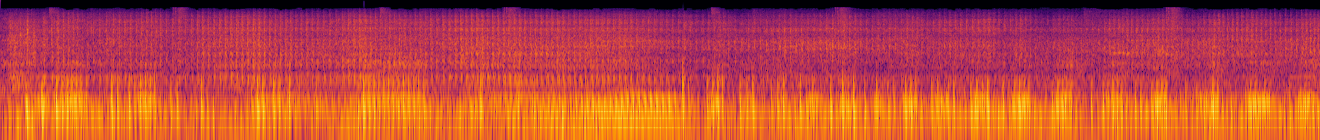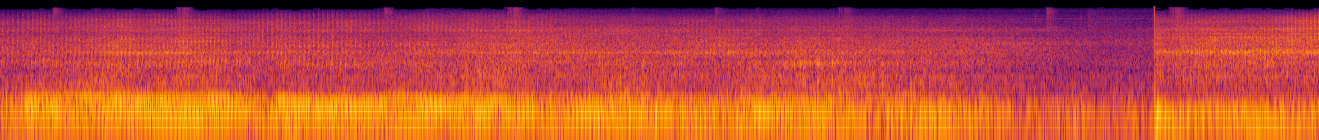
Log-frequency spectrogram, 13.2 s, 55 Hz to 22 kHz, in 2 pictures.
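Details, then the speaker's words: Honda CRF150R four-stroke after a head rebuild for a broken valve: uneven, lumpy running with loose, clattery knocks and a wavering note. It runs poorly; the owners suspect the auto decompression is staying open, need to clean the carb, and think it may need break-in. "So it definitely runs. Not well, but it still runs."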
